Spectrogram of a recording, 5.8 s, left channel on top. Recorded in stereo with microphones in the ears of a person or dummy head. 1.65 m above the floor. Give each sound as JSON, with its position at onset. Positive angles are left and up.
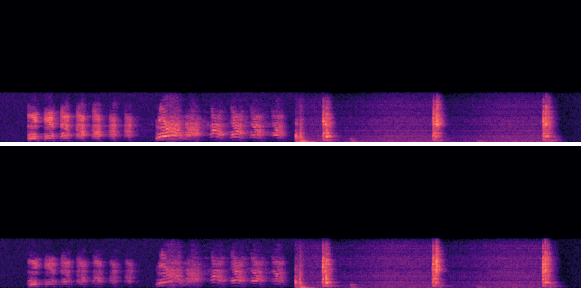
{"t": 0.3, "sound": "laughter", "side_deg": 55, "distance_m": 0.7}
{"t": 2.9, "sound": "ticking", "side_deg": -65, "distance_m": 1.2}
